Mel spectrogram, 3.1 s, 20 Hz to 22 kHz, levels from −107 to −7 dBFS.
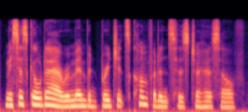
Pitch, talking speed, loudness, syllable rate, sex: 175 Hz, 135 wpm, -16 LUFS, 5.5 syllables/s, female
